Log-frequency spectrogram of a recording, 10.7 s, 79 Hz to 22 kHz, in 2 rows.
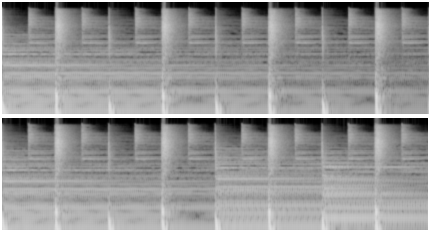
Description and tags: Dark drums for tense scenes.
Made in Mixcraft 8 Pro Studio.
Instruments:
Paino: Keyboard - Piano > Acoustic Piano
Kick: Percussion - Drums > Kick Drum
Snare: Percussion - Drums > Snare Drum
Cymbals: Percussion - Cymbals > Ride Cymbal
dark, loop, creepy, drum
